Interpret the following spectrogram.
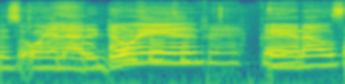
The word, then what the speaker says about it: Adedoyin: my name is Oyin Adedoyin, and I was like, I've never met someone where their last name rhymes with their first name.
